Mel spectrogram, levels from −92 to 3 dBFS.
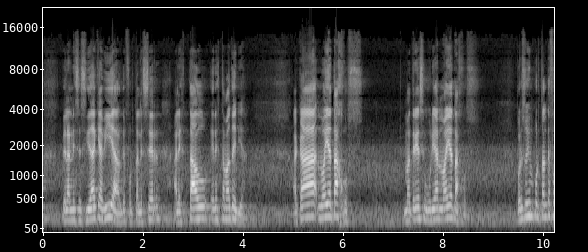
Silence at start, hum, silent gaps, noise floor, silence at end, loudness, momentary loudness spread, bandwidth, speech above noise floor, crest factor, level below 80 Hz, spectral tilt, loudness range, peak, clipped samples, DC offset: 0 s; none; none; -43 dBFS; 0 s; -18 LUFS; 17 LU; 16 kHz; 24 dB; 20 dB; -68 dBFS; -3 dB/octave; 5 LU; 0 dBFS; under 0.1%; under 0.1%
